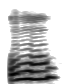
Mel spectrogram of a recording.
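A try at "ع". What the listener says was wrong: Ini sepertinya masih suara hidung. disebutkan hurufnya sambil ditutup hidungnya, ditutup seperti ini hidungnya. masih tercampur dengan hidung. Sedangkan ain itu dari tenggorokan bagian tengah keluarnya.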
